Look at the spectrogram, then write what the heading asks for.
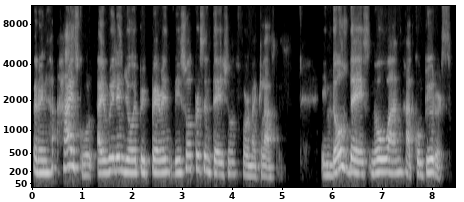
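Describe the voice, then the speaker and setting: A woman's voice: fairly low pitch, a little slow, dark tone. Venezuelan woman in her fifties. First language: Spanish. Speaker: guest. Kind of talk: podcast interview.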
